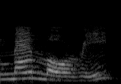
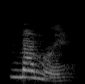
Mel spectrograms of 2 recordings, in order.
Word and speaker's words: memory: we say economy economy look at this one the second syllable is reduced the first syllable is stressed we don't say memory we say memory repeat after me memory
